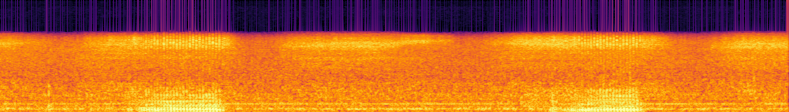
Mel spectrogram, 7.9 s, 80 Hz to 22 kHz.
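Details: Shar pei snoring: two long, loud, rattling snores on the in-breath about four seconds apart, roughly 15 breaths per minute, over steady room noise.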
